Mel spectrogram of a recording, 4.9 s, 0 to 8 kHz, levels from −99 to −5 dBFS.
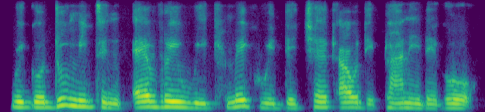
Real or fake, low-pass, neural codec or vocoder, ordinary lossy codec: fake; 7.2 kHz; autoencoder, 48 kHz, 128 numbers a frame, DAC-VAE, trained on Japanese speech; Opus, 16 kbps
